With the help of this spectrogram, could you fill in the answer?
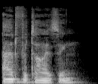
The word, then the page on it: advertising: British English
